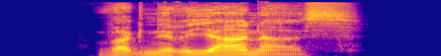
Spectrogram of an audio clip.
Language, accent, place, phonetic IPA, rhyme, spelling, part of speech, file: German, Germany, Berlin, [vaːɡnəˈʁi̯aːnɐs], -aːnɐs, Wagnerianers, noun, De-Wagnerianers.ogg
- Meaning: genitive singular of Wagnerianer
